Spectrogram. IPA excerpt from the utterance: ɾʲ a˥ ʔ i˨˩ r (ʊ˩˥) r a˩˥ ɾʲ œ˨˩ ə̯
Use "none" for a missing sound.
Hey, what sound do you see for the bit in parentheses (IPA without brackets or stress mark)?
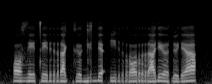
ɔ˩˥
